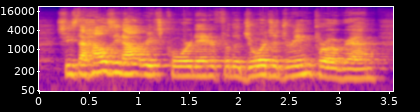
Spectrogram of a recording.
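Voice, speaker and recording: A man's voice comes through with noticeable background noise behind it and audible echo from the room. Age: 60s. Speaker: real estate agent. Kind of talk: casual chat. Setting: office.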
